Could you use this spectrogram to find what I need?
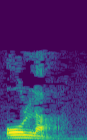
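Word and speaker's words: olah: Why is it called in a burnt sacrifice, the Hebrew word is pronounced as ola. Ola, it sounds like Spanish.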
